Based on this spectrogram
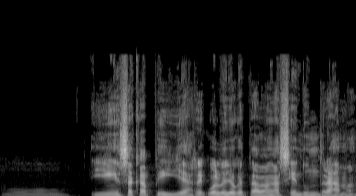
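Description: Over a quiet background, a man talks at a fairly quick pace with a fairly low pitch. His pitch variation is ordinary and the sound is dry with no echo. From Dominican Republic. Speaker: comedian and impressionist; guest comedian. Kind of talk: casual chat. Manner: halting. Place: studio. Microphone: studio mic.

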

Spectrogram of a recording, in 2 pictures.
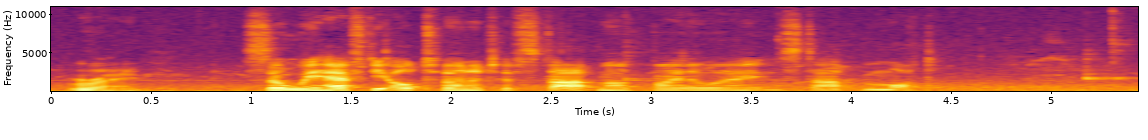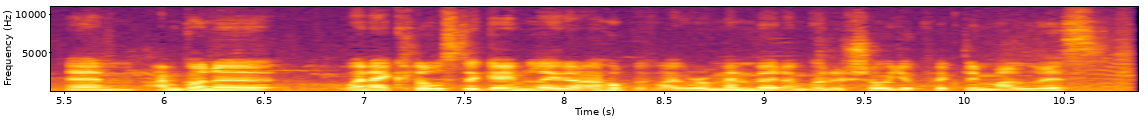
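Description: A German accent with fairly even intonation at a moderate pace, over noticeable background noise. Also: man, fairly high pitch for a man. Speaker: gaming YouTuber and modder. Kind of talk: gameplay commentary. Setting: home recording at PC. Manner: casual, profane.

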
